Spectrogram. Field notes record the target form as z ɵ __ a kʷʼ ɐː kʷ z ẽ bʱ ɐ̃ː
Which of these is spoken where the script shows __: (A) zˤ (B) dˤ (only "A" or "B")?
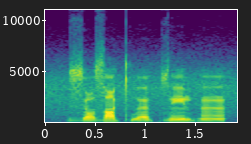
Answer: A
